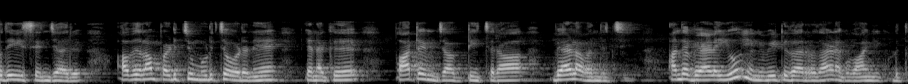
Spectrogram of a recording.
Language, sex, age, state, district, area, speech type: Tamil, female, 45-60, Tamil Nadu, Kallakurichi, rural, spontaneous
